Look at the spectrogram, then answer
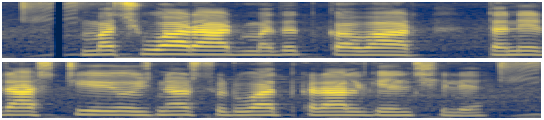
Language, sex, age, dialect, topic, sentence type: Magahi, male, 18-24, Northeastern/Surjapuri, agriculture, statement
